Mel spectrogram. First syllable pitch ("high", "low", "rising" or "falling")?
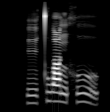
rising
